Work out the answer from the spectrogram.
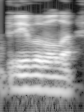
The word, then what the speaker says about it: Diavola: Pizza Ponte came out with a Pizza Diavola, and I need to emphasize the last syllable more. Diavola.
